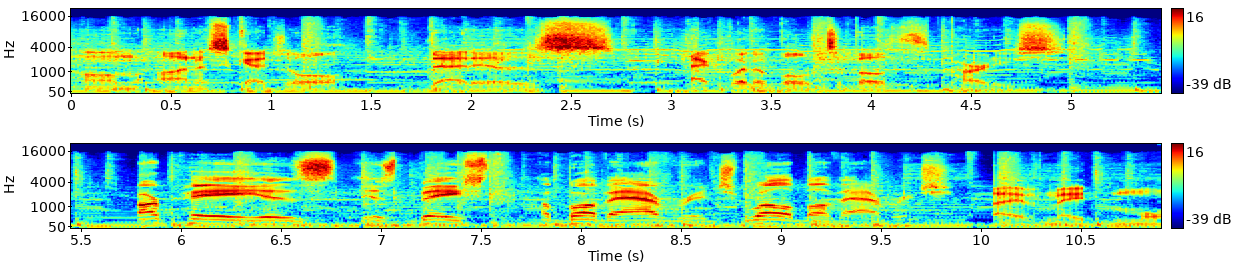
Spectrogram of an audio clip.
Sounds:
speech, music

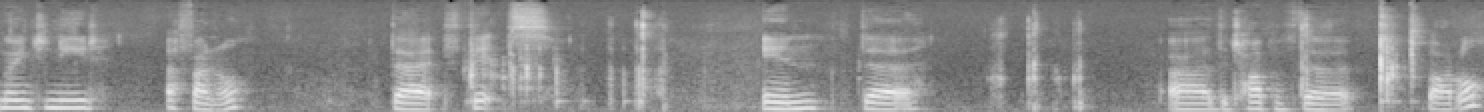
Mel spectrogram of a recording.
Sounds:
speech

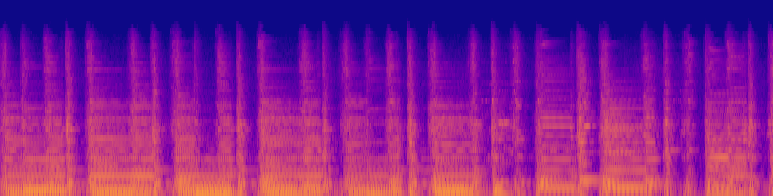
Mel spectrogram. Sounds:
guitar, musical instrument, plucked string instrument, strum, music

